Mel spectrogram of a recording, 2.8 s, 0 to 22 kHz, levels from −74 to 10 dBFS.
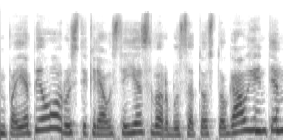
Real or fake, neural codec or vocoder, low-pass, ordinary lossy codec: fake; autoencoder, 48 kHz, 128 numbers a frame, DAC-VAE, trained on Japanese speech; 14.4 kHz; AAC, 48 kbps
